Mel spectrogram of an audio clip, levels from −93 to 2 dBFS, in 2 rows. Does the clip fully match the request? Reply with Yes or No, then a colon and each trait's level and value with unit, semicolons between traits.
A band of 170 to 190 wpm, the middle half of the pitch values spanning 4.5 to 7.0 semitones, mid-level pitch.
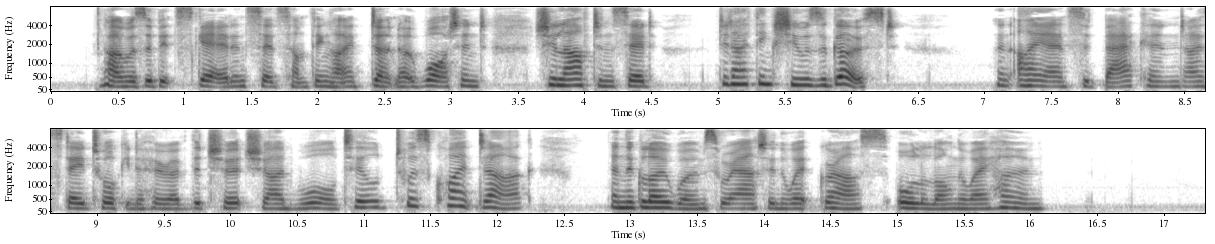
No: average, 185 wpm; average, 3.0 semitones; medium, 180 Hz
